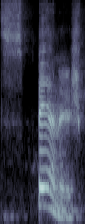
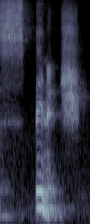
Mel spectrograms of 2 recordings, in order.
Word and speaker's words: spinach: vegetable very close chem not spanish but spinach very very close spinach not spanish okay nice job good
